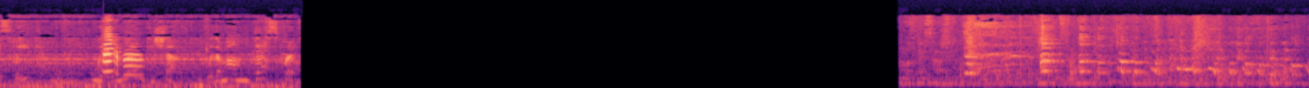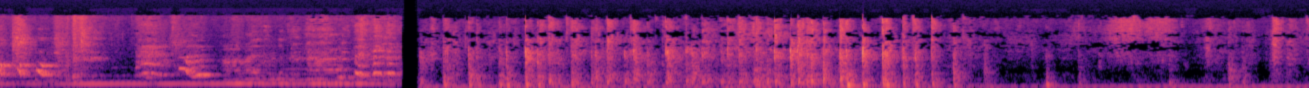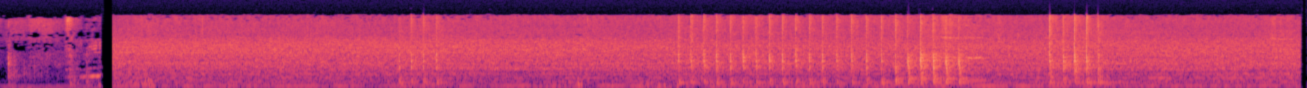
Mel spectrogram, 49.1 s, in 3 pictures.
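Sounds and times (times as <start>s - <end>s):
dog footsteps on hard floor: 21.6s - 30.0s.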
